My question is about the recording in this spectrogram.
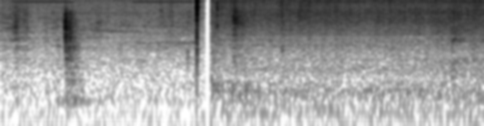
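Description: Sugar-and-vinegar pickling liquid in a stainless steel pot: faint stirring, a sharp click about a second and a half in, then a steady low hiss of the liquid boiling hard.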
